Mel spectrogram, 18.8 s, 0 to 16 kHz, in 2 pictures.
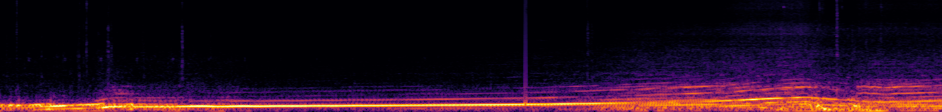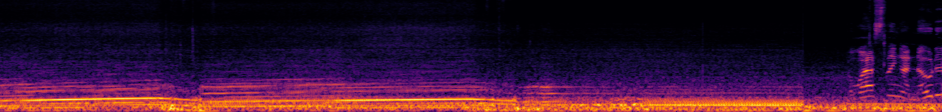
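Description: A Nissan 370Z with a short throw shifter accelerates hard through the gears, its engine note climbing in pitch, dropping briefly at each shift and rising again, loud and close throughout.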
